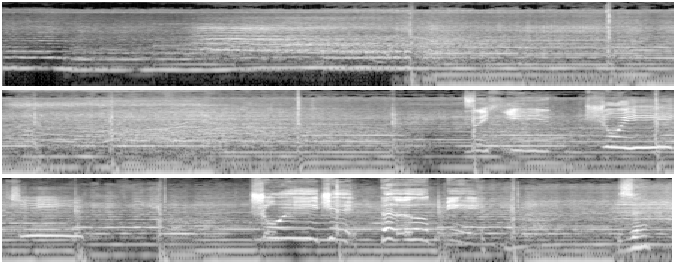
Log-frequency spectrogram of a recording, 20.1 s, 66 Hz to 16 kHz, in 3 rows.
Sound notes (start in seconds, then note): 3.3 infernal screams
